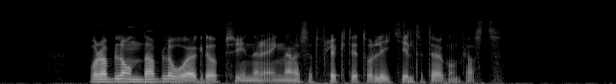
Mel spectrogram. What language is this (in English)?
Swedish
